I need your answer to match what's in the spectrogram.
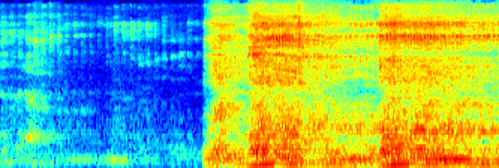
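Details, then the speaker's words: Motorcycle (BC/LL) cam chain rattle: engine bursts into loud, busy idle with metallic clatter; chain loosening because the tensioner is damaged, its balls worn, so it releases and backs off. "maingay ha na atras [Musika] [Musika] na yan mga idol may maingay sa tunog Ah lumuluwag yung kadina niya sira na yung teer nagre-release na"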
